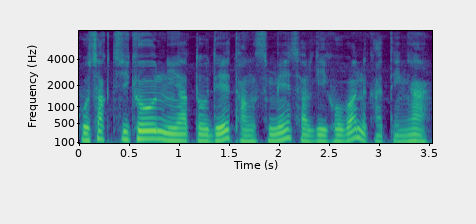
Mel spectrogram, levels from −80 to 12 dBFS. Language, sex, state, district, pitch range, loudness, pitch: Garo, male, Meghalaya, South Garo Hills, 115-150 Hz, -15 LUFS, 125 Hz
